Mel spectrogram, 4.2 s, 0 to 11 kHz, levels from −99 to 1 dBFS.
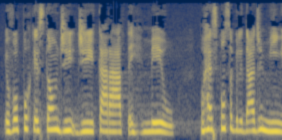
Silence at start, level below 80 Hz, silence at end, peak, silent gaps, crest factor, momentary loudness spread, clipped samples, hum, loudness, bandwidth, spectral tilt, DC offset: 0.05 s; -48 dBFS; 0 s; 0 dBFS; none; 12 dB; 5 LU; under 0.1%; none; -12 LUFS; 10.5 kHz; -4.5 dB/octave; under 0.1%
